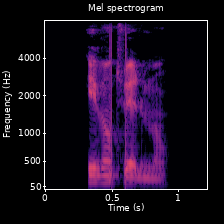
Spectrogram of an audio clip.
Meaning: 1. possibly, maybe, perhaps; if you want 2. eventually
- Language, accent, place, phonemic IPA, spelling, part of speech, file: French, France, Lyon, /e.vɑ̃.tɥɛl.mɑ̃/, éventuellement, adverb, LL-Q150 (fra)-éventuellement.wav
